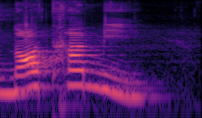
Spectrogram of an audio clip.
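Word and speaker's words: notre amie: É como se fosse assim: esse E morre e esse A toma conta, tá? Então é assim: nota-me, nota-me, Esse E morre e o A toma conta.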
